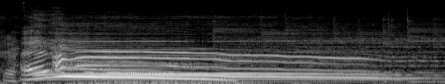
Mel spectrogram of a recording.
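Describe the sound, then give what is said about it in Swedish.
Several people howl together like dogs or wolves, loud, voices sweeping up into a long sustained wail that slowly slides down and fades over a few seconds. “Då ylar vi på det.”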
